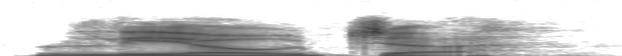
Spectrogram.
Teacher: Keep translates as 留着, which is pronounced using a mid-rising tone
